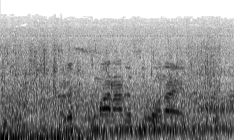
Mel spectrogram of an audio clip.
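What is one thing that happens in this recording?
A man in a kayak calls out from across the water.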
